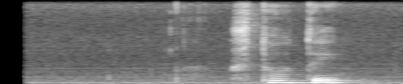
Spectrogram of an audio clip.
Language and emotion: Russian, neutral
